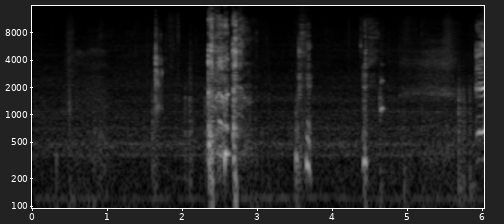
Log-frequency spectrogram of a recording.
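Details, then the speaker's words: Child who feels sick with a bothersome throat: a strong double cough, then several smaller coughs or throat-clearing sounds in a quiet room. Cough. "sorry i think i'm sick i don't know my throat is bothering me"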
